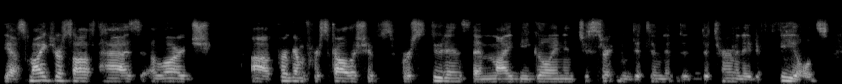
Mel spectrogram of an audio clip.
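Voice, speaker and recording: A man's voice: mid-range voice, level tone, moderate pace, fairly bright tone, no echo, poor audio. A man, raised in Italy, giving a webinar presentation on a video call and explaining things with many fillers and restarts. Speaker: university presenter.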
